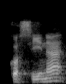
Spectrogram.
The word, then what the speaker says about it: cocina: And we don't pronounce it cocina, like some of my friends have said to me, cocina or coquina. It's cocina because it's Spanish.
